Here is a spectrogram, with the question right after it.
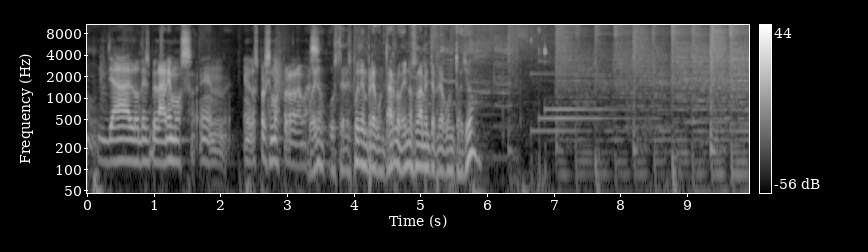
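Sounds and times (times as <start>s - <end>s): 
speech: 0.3s - 6.1s
messaging app notification chime jingle: 6.7s - 8.1s.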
